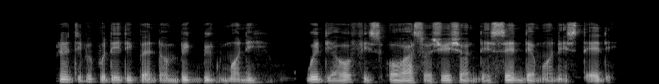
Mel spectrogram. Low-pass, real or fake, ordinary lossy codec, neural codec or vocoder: 7.2 kHz; real; none; none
